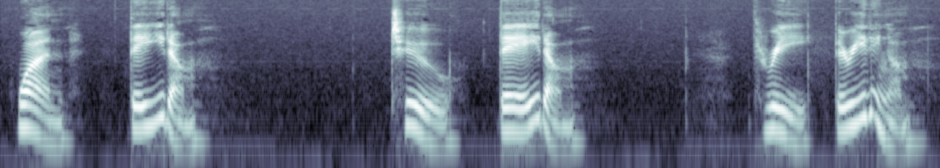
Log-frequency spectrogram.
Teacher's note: you now stress the verbs · notice that in fluent speech the th of them is frequently dropped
